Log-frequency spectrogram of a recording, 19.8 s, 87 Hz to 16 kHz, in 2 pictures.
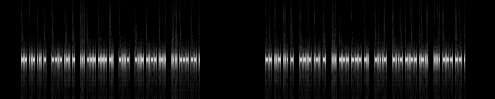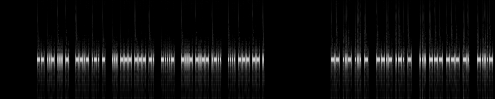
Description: Morse code, heard as a keyed tone, about 57 wpm, 700 Hz. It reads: MUST QRT SOON <BT> XYL HOME MUST QRT SOON <BT> XYL HOME MUST QRT SOON <BT> XYL HOME MUST QRT SOON <BT>
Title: Speed-Racing Common QSO Phrases Encore - 50wpm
